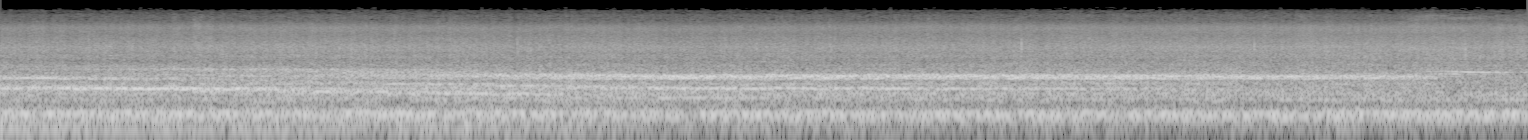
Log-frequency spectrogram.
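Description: Traction motors of an electric train whine.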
